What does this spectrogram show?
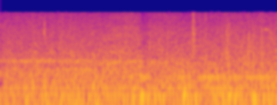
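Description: A strong sea current, called the tide of Poseidon, churns steadily with gusting wind, a loud, continuous roar of rushing water and air, with faint creaks and splashes rising now and then.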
